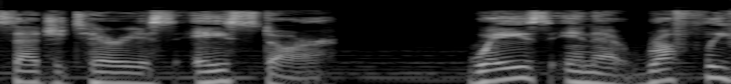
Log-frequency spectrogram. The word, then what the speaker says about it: Sagittarius A*: The supermassive black hole at the center of the Milky Way, Sagittarius A*, pronounced Sagittarius A star, weighs in at roughly 4 million solar masses.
